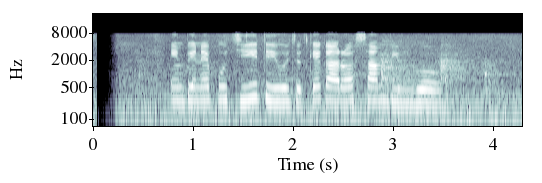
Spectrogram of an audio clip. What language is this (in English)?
Javanese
